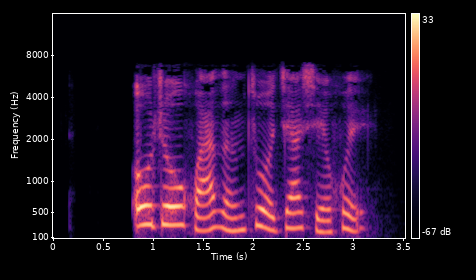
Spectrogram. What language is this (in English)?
Chinese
